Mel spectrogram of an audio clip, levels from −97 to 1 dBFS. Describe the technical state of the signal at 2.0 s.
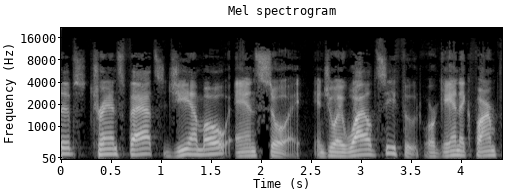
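At 2.0 s the speech signal is intact, with no audible fault at that moment.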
